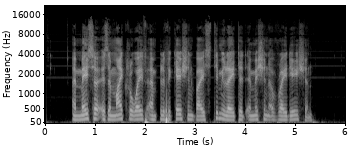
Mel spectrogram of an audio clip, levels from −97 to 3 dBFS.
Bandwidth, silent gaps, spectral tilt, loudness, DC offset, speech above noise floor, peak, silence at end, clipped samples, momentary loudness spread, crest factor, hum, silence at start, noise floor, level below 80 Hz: 14.5 kHz; none; -4.5 dB/octave; -32 LUFS; under 0.1%; 40 dB; -10 dBFS; 0.6 s; under 0.1%; 7 LU; 22 dB; none; 0.55 s; -72 dBFS; -42 dBFS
